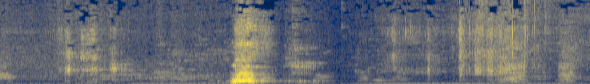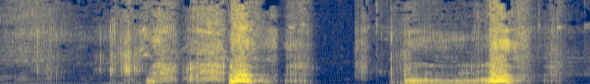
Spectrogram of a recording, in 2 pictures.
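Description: A Rottweiler gives three loud, deep single barks spaced a couple of seconds apart.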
